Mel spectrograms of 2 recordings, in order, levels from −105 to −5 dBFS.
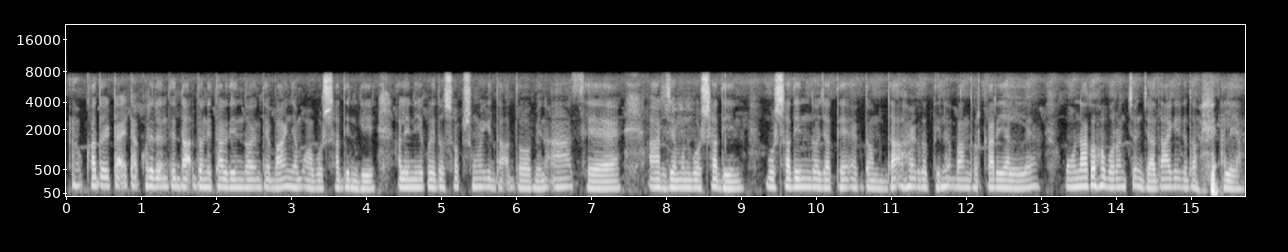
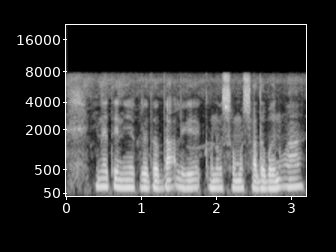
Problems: constant background noise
